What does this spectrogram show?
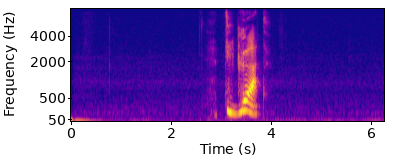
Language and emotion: Russian, angry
